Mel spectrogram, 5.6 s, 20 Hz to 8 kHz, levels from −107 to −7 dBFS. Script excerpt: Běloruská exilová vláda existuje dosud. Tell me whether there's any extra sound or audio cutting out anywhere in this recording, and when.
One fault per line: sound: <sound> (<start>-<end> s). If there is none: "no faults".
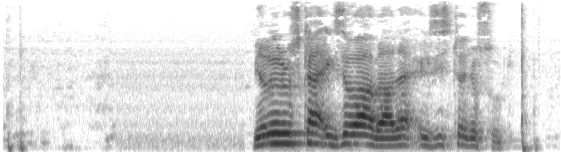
no faults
